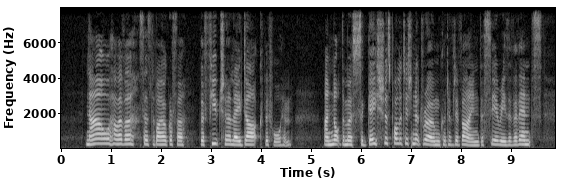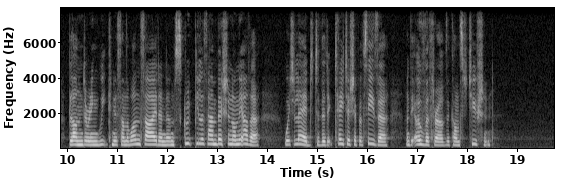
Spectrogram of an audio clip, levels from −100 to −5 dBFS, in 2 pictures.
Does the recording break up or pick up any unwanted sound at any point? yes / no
no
